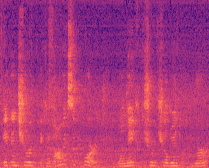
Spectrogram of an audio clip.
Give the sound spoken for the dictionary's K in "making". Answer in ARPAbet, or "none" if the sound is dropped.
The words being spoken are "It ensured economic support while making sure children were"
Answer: none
